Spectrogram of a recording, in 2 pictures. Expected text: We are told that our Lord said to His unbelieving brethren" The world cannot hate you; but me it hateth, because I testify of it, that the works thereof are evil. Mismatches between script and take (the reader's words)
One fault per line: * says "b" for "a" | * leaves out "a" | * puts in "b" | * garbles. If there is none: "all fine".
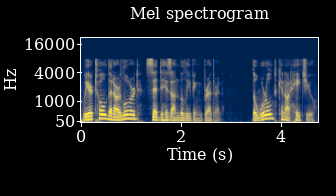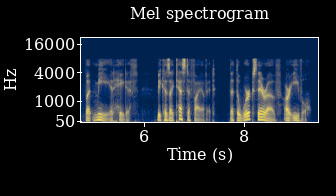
all fine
